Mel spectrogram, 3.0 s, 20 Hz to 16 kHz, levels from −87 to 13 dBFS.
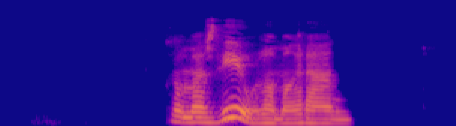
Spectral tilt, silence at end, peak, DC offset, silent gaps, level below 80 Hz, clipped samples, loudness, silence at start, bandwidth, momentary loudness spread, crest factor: -6 dB/octave; 0.7 s; -10 dBFS; under 0.1%; none; -72 dBFS; under 0.1%; -25 LUFS; 1.15 s; 9.2 kHz; 11 LU; 18 dB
